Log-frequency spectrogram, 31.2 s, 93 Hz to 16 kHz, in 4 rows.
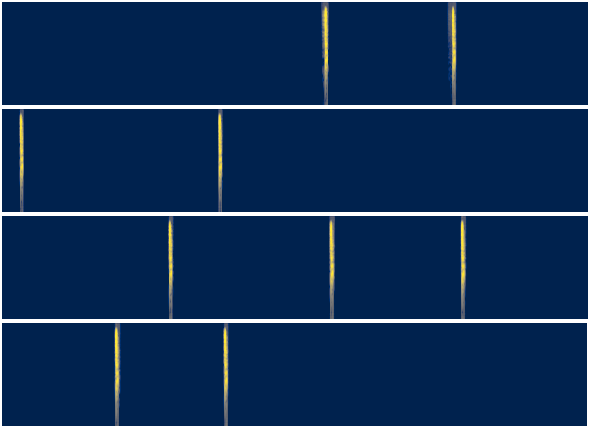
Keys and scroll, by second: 4.4 ctrl+d, 28.7 ctrl+d.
